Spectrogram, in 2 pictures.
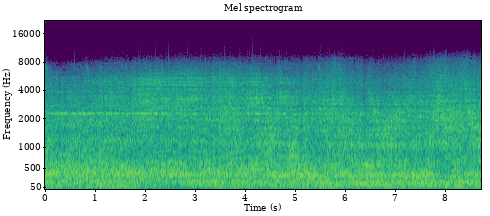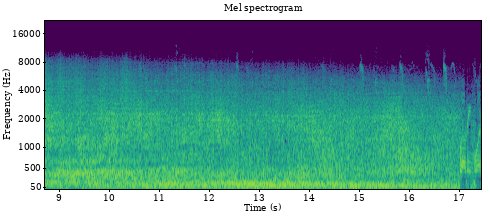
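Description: An airliner landing at Lisbon Airport, with a loud continuous engine roar throughout, and voices talking underneath.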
